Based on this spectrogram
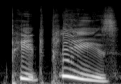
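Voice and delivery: very high, loud plea; almost screaming. A narrator's reading. Beth pleads with her husband, almost screaming. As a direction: cry out just short of a scream. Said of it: "almost screaming".

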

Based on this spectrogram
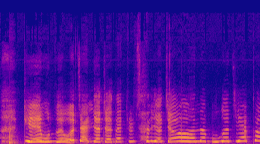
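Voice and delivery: high, small frightened voice; scared whimpering plea. Acted. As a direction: whimper for rescue. Scared, begging for help.

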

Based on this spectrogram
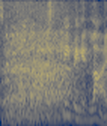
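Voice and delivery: ordinary talk

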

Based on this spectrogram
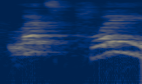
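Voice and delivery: put-on high child's squeal; mild storybook squeal of delight; excited squeal. A narrator's reading. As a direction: call it out high like an eager kid. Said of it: "squealed Sandy".

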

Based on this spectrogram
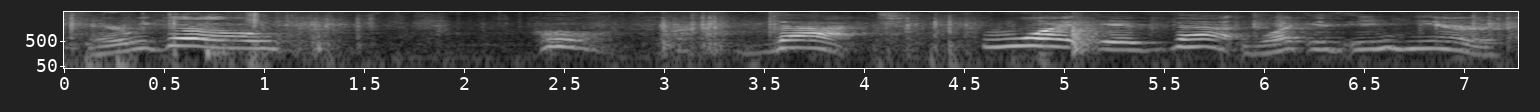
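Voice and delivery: gasping, loud, stretched-out wonder; emphatic excited reveal; excited pet talk. Real, not acted. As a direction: hype up the dog with big gasps. Revealing the box to the dog.

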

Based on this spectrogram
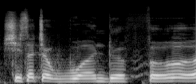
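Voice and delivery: low, slow, forced praise; unwilling compliment, stretched thin; straining reluctance. Acted. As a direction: drag out the last word, stuck. Cannot finish the compliment.

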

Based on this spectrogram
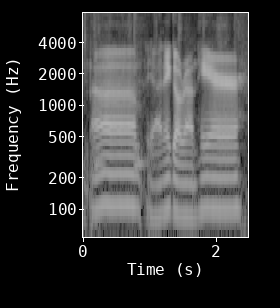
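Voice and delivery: ordinary talk, nothing marked

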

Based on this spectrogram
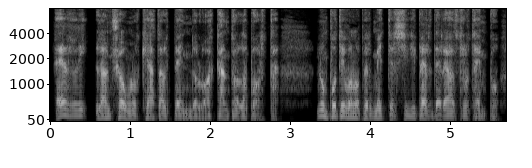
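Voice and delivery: ordinary delivery

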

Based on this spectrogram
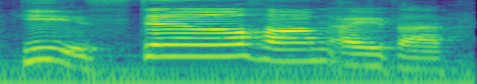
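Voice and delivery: but he is still hungover, dragged out slowly; storybook refrain, dragged out. A narrator's reading. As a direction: draw out still like a weary chorus.

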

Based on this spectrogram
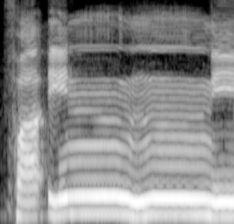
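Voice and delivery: ফা ইন্নি with ন্ন hummed long through the nose; ghunnah. Shown as a demonstration. Teacher demonstrates nasal ghunnah, slow. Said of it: "নাকের বাসি দ্বারা গুন্নাহ করব".

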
